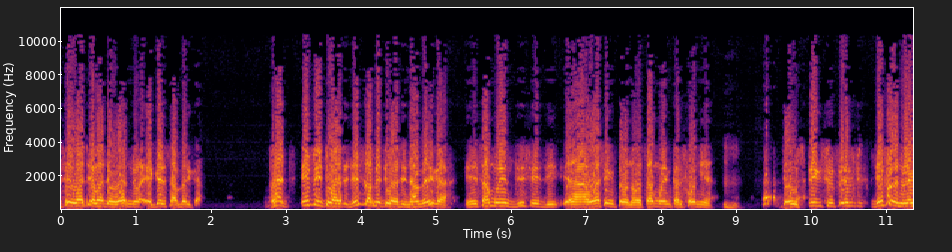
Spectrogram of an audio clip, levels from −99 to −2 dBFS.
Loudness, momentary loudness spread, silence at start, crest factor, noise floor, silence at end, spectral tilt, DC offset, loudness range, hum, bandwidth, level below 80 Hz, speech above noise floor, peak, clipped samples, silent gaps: -18 LUFS; 8 LU; 0 s; 12 dB; -67 dBFS; 0 s; -4.5 dB/octave; under 0.1%; 2 LU; none; 10.5 kHz; -56 dBFS; 48 dB; -6 dBFS; under 0.1%; none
